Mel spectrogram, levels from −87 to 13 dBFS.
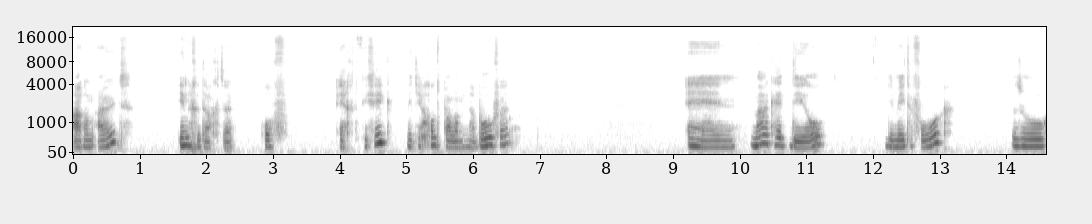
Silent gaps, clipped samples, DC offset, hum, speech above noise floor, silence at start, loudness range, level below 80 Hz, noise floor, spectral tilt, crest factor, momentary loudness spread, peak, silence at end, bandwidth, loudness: none; under 0.1%; under 0.1%; none; 43 dB; 0 s; 5 LU; -72 dBFS; -79 dBFS; -8.5 dB/octave; 22 dB; 15 LU; -18 dBFS; 0 s; 16.5 kHz; -38 LUFS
